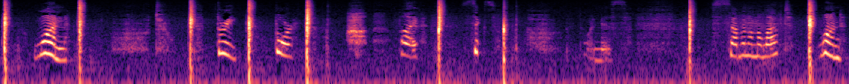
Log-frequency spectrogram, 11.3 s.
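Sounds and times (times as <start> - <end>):
open-handed slaps to the chest: 0.0 - 0.3, 1.0 - 1.2, 2.5 - 2.7, 3.3 - 4.4, 5.8 - 6.0, 6.6 - 7.0, 9.2 - 9.4, 10.8 - 11.0
speech: 0.5 - 1.0, 3.0 - 4.0, 5.4 - 5.7, 7.9 - 8.3, 9.7 - 11.3.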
